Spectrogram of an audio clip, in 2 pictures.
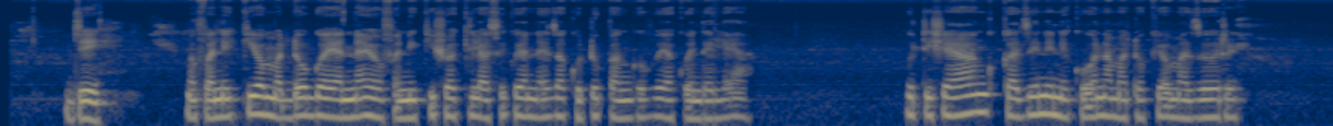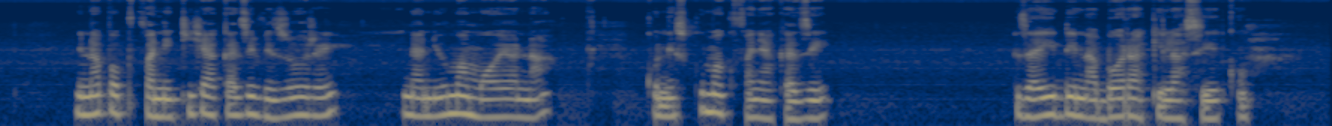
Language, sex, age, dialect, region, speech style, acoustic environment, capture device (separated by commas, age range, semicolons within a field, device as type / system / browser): Swahili, female, 25-34, Kenya - Nairobi Sheng-influenced, Kenya, relaxed, nature, mobile / Linux / Chrome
